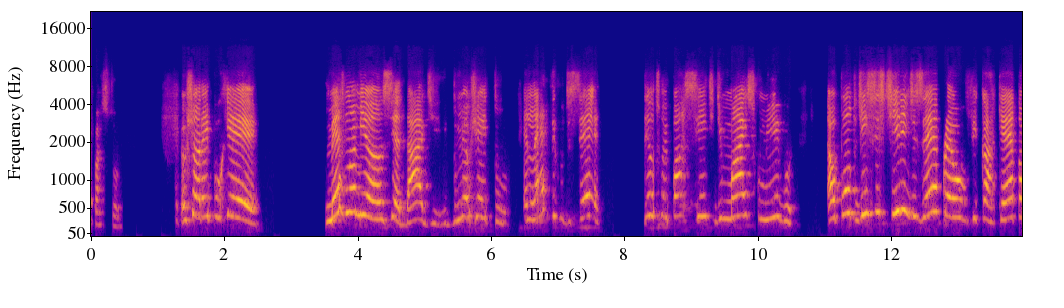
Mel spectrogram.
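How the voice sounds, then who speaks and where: A teenage girl giving an animated church testimony, telling her story in a quick, lively way. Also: very high voice, lo-fi sound. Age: teens. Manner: animated, fast-moving storytelling. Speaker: testimony giver.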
